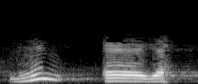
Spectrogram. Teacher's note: من نون ساكنة وبعدها همزة، يبقى ما غنش هنا، الهمزة دي من حروف الإظهار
